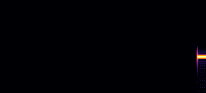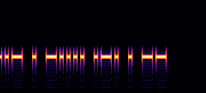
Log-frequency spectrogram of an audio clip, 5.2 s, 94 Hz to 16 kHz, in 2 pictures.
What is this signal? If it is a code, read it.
Morse code, heard as a keyed tone, about 28 wpm, 700 Hz. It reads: KE6REM
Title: USA Call Signs - 6 Characters - Repeated 2x - 28wpm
